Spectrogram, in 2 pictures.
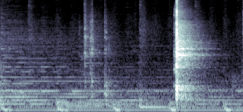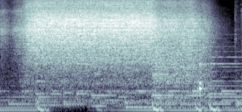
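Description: A pressure cooker of tomato rice on a stovetop sharply releases steam, building into a steady, loud hiss that holds for several seconds after a brief puff and clank.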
